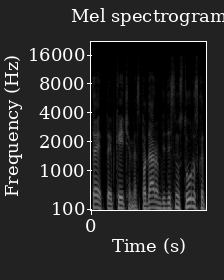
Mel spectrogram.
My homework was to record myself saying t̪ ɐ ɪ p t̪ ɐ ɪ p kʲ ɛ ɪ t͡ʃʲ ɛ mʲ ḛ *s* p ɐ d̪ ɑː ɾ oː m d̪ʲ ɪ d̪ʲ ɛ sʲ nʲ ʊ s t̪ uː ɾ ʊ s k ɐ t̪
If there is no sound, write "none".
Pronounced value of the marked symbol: s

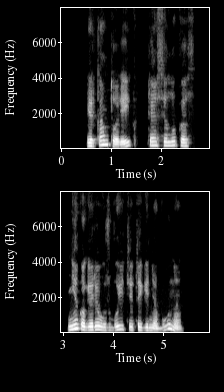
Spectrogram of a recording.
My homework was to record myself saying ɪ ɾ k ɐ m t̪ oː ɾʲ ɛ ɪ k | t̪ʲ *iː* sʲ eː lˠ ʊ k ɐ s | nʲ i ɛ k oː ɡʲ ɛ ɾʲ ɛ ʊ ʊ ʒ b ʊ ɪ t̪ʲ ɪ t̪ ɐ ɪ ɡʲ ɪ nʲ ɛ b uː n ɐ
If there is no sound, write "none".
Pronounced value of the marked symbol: æː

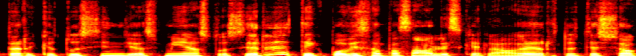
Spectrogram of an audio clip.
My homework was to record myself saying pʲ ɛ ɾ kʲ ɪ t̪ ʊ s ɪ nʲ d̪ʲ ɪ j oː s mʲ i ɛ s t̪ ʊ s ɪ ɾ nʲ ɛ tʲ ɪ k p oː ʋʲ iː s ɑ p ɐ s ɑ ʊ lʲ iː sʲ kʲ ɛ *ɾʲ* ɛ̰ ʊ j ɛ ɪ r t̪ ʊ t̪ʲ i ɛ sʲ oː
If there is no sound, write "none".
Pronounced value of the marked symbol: lʲ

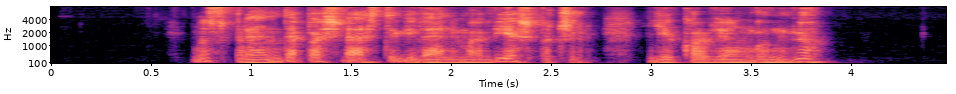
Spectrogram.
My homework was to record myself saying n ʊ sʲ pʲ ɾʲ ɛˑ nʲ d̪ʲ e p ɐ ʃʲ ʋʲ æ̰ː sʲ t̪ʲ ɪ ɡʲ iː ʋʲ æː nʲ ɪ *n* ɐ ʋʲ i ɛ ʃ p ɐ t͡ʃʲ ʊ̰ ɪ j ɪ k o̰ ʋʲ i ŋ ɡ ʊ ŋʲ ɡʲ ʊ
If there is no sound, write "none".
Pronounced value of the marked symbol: m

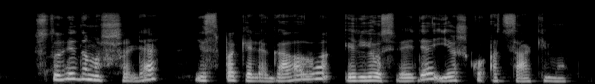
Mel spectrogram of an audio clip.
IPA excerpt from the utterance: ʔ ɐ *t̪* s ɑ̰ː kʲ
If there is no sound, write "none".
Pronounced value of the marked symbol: t̪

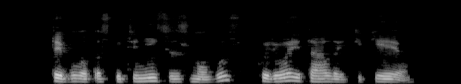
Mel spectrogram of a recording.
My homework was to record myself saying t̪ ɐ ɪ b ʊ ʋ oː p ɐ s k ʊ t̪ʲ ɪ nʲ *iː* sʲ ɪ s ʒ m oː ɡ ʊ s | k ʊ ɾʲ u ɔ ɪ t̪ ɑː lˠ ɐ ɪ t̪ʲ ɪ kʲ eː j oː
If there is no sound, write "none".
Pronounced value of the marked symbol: iː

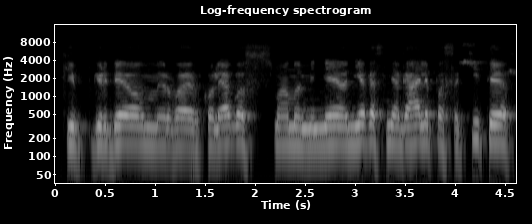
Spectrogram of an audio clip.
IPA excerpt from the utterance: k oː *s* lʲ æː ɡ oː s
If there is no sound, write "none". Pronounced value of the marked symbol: none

